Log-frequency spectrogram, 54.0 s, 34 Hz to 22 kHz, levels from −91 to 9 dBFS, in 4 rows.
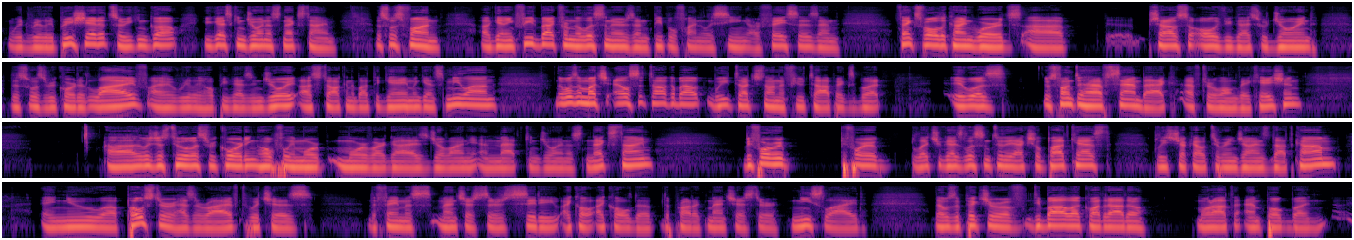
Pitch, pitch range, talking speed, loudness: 130 Hz, 120-145 Hz, 180 wpm, -27 LUFS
